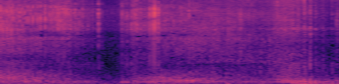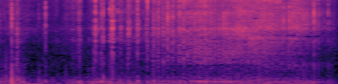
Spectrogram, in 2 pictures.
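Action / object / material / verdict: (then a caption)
scrape / plastic rolling pin with bumpy surface / plastic / none. Fingernails scratch along the surface of a white, bumpy plastic rolling pin, making a dry, rasping scrape with a low rumbling body and bright crackle. The scratching comes in long, uneven strokes, with a burst of quick ticking clicks over the bumps midway through before it settles back into steady rubbing.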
